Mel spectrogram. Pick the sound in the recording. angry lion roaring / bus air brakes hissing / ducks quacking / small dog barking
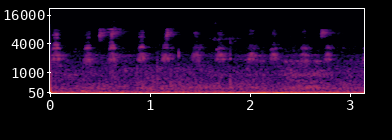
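ducks quacking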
